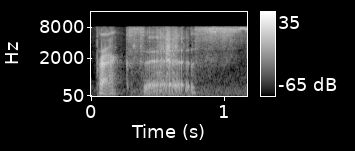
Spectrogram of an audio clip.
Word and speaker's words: praxis: Might even say praxis. – One might, but I would only ever say it like praxis. – Yeah, that's right. That's the correct pronunciation.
